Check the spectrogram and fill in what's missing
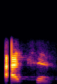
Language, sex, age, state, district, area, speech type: Sindhi, female, 45-60, Gujarat, Surat, urban, conversation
